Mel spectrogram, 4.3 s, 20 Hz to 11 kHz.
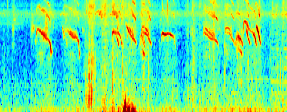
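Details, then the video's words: Hatching chickens on a farm peep in high, downward-curving notes in quick succession, with a low thump partway through. "Chick sounds. Hatching From Egg 7 weeks / Sound of Chickens on the Farm"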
